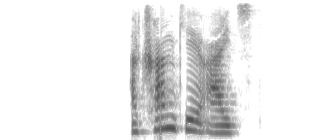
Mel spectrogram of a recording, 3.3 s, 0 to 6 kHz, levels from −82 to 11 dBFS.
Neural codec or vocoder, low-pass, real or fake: none; 5.4 kHz; real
